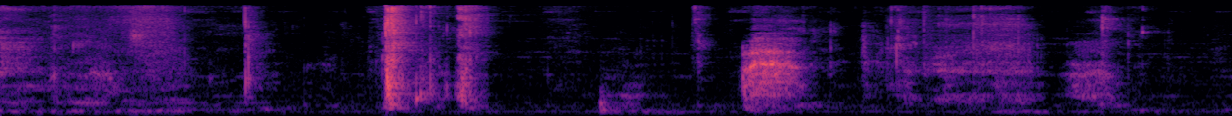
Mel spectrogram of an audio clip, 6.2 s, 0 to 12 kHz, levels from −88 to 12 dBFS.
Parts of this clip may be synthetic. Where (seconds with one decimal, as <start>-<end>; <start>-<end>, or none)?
3.3-5.7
